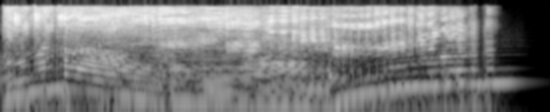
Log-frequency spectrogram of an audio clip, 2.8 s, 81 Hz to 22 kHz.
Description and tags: Cutted parts of an audio experiment using Carbon Electra Saws with some internal pitch envelope going on, going into trash 2, going into eq modulation, going into manipulator (formant & pitch shift, a bit fm modulation on a shifting frequency at times), going into ott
